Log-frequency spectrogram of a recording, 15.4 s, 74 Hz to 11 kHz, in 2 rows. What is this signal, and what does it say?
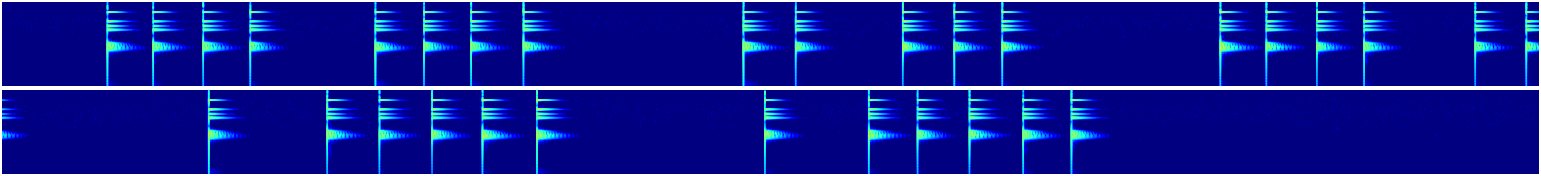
Tap code, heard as taps on a metal pipe, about 4 knocks a second. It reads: THREE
